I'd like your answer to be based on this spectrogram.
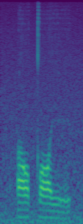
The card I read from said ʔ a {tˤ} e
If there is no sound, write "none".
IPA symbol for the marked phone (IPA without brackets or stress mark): tˤ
